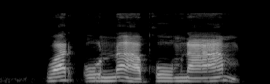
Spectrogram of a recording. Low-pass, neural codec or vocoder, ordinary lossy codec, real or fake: none; vocoder, 24 kHz, 100 mel bands, Vocos; none; fake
